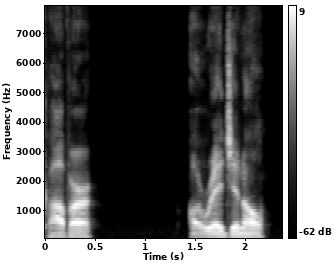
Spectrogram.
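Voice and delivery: flat robotic monotone. Shown as a demonstration. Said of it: "All I want out of you is a robot answer".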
